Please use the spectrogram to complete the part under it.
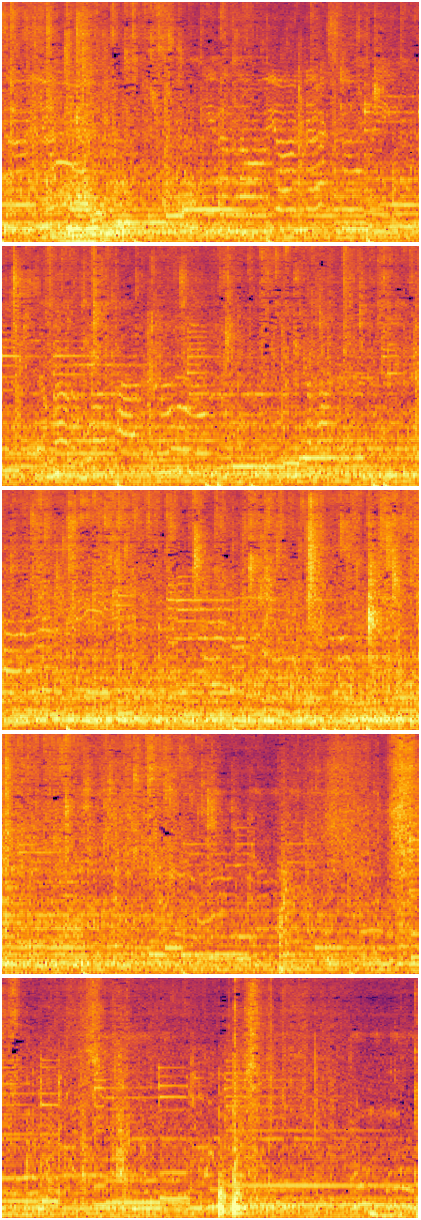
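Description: Water runs steadily into a container to fill an electrolyte soak for a reptile, a continuous splashing rush for about twenty seconds with a knock or two and voices now and then.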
